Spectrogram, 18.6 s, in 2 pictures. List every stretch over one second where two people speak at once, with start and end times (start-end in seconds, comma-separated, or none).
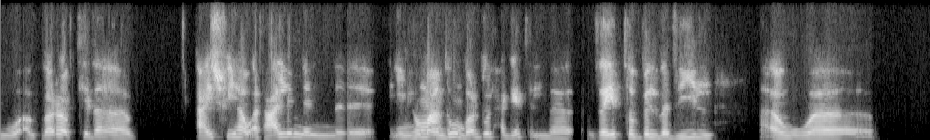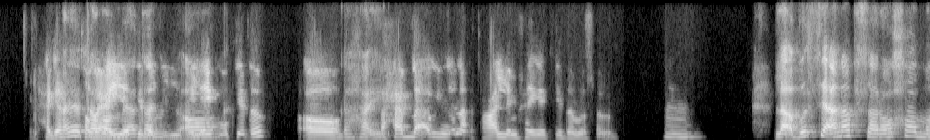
9.9-11.5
